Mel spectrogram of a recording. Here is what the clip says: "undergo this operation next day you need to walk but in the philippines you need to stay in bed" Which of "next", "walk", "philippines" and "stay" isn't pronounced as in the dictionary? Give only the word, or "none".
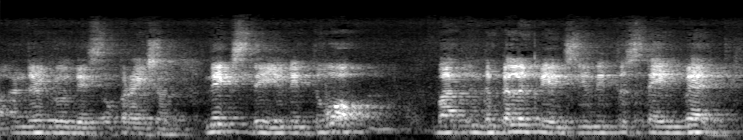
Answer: philippines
